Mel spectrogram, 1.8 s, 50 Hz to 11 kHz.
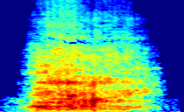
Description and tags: Glass Slide 6
Me sliding a glass cup around on a wooden surface. Check out my pack if this particular slide doesn't suit you!
Recorded on Zoom Q4 Mic
open, close, slide, wood, drawer, glass-scrape, scrape, wood-scrape, glass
